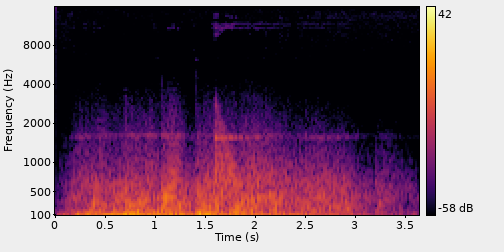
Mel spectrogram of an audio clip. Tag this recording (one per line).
abstract
artificial
bleep
computer
digital
effect
electric
future
futuristic
game
glitch
noise
notification
robotics
sci-fi
sfx
sound-design
UI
